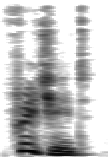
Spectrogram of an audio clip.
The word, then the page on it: frigid: British English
